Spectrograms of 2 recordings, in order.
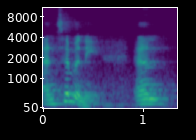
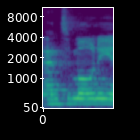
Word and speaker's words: antimony: And so for this one we're going to talk about antimony, or antimony as some people have pronounced it.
